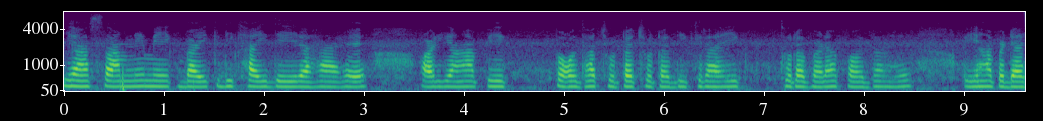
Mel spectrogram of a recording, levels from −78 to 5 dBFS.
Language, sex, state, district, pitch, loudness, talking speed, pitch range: Hindi, female, Chhattisgarh, Balrampur, 205 Hz, -17 LUFS, 170 wpm, 195-210 Hz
